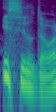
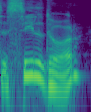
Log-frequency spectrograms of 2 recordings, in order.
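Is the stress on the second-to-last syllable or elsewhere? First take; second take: elsewhere; second-to-last. First: The stress is not on the second-to-last syllable. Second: The stress is on the second-to-last syllable. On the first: The speaker calls it wrong. "It's not Isildur" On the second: The speaker calls it right. "the reason it's on the second to last is because of the L D"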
